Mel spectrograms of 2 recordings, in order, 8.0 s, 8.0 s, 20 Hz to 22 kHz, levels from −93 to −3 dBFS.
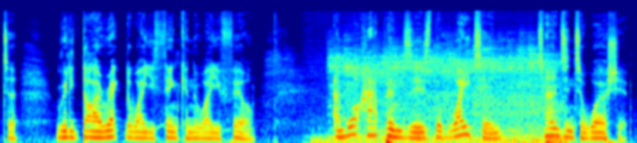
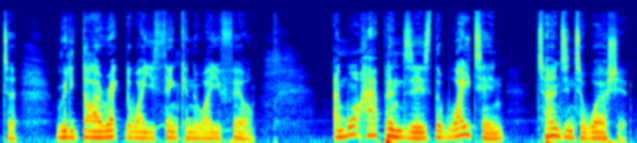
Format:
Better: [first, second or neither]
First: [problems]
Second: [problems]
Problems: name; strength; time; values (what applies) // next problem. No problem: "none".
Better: second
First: keyboard typing; noticeable; from 4 to 7 s; peak 6 dB below the speech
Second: none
